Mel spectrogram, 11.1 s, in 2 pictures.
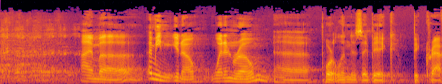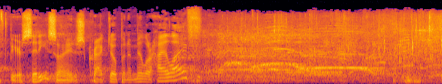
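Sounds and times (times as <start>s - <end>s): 
laughter: 0.0s - 1.2s, 7.9s - 9.1s, 10.4s - 11.0s
speech: 1.0s - 8.5s
audience cheering: 8.0s - 11.0s.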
